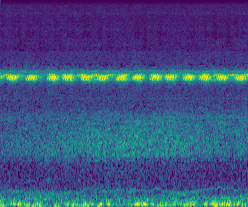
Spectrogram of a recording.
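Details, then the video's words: Night-time crickets give a high, shrill chirp pulsed about three times per second in a steady unbroken rhythm, set against a heavy low-pitched rumble. "relaxing sounds of crickets"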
